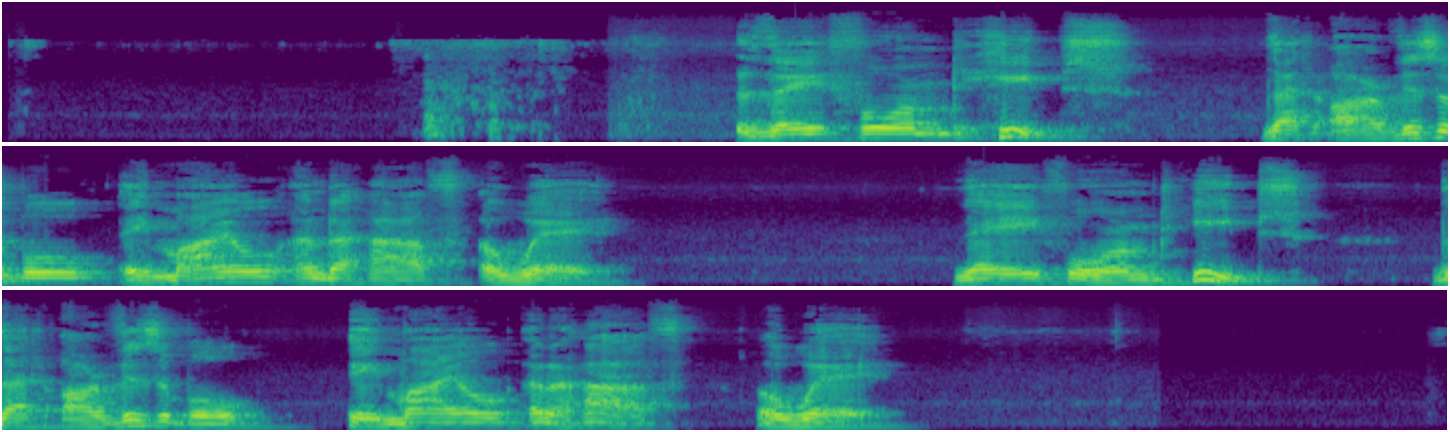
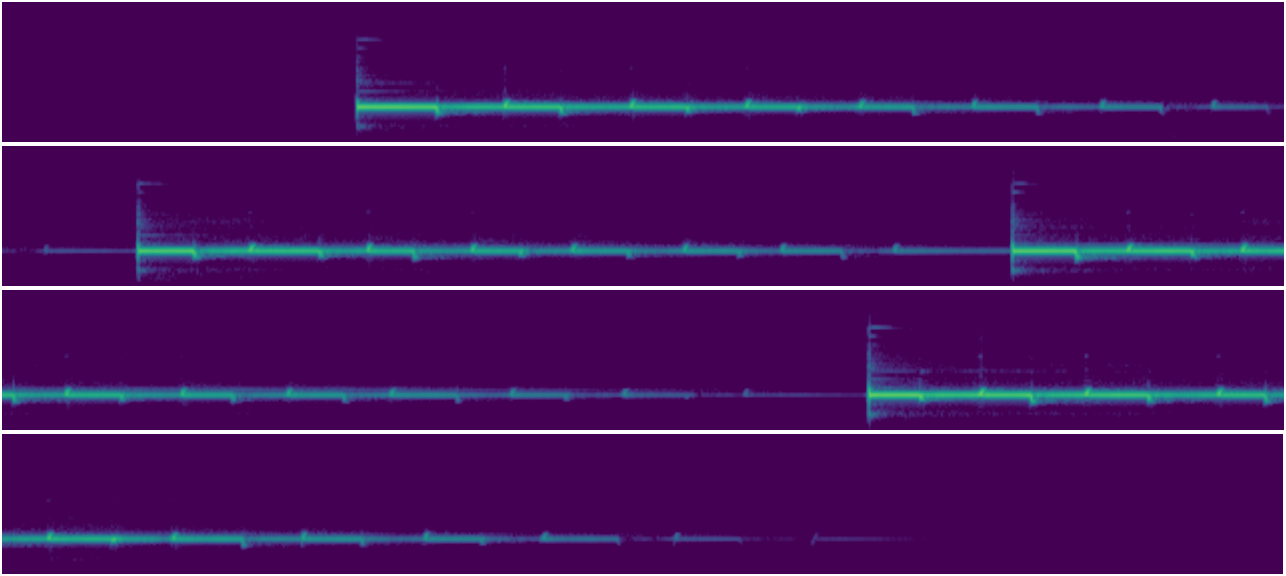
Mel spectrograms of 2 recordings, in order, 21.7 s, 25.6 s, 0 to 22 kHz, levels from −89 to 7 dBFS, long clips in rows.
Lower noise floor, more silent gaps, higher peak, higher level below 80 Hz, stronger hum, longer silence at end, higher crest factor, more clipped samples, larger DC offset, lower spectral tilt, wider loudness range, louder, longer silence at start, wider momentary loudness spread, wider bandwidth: second, -71 dBFS vs under -90 dBFS; neither; first, 0 dBFS vs -12 dBFS; first, -56 dBFS vs under -90 dBFS; neither; second, 2.8 s vs 4 s; second, 14 dB vs 20 dB; neither; neither; first, -4 dB/octave vs 4 dB/octave; second, 5 LU vs 15 LU; first, -13 LUFS vs -29 LUFS; second, 0.1 s vs 1.75 s; second, 12 LU vs 23 LU; first, 14 kHz vs 7.2 kHz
